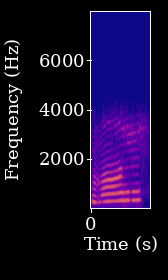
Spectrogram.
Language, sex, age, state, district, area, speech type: Assamese, female, 18-30, Assam, Lakhimpur, rural, conversation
